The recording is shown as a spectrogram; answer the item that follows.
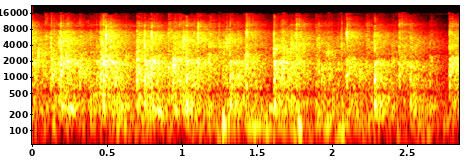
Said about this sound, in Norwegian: Ja, få litt applaus.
